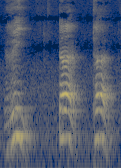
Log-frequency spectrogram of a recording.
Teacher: हमारी जो जिह्वा है उसका अग्रभाग वहां पे स्पर्श करता है जहां तालु की समाप्ति होती है और दांतों का मूल होता है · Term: मूर्धन्य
